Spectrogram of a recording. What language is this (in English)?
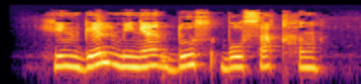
Bashkir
